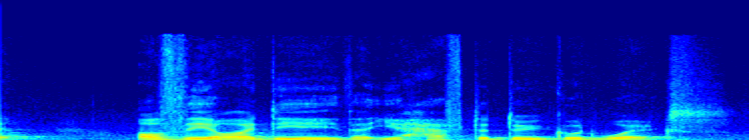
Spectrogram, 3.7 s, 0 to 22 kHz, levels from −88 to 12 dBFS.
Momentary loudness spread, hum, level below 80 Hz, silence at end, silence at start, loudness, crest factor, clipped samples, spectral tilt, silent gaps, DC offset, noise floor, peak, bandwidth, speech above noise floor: 10 LU; none; -58 dBFS; 0.2 s; 0 s; -29 LUFS; 16 dB; under 0.1%; -7 dB/octave; none; under 0.1%; -57 dBFS; -12 dBFS; 17 kHz; 29 dB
